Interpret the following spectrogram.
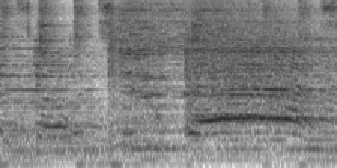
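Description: Live pop performance: a group of female singers singing together over a live band of keyboards, drums, percussion, guitar and bass. In the second half, the voices hold one long note.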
